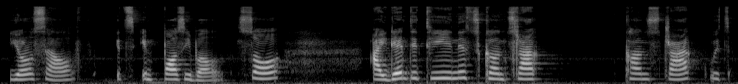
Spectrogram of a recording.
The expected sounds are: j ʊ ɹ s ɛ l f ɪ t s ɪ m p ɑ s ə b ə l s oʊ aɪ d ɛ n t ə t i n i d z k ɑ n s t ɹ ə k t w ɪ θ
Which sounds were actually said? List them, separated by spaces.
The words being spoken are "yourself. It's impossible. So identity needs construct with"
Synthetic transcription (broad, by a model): j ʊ ɹ s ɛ l f ɪ t s ɪ m p ɑ s ə b ə l s oʊ aɪ d ɛ n t ə t i n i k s k ɑ n s t ɹ ə k t w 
